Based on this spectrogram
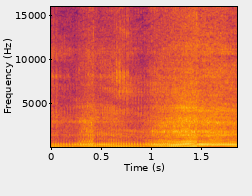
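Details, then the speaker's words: Kawasaki KLX110 pit bike after new pipe, airbox and fuel and idle screw adjustment, about a turn and a half out: single revs crisply through repeated throttle blips with no stumble; now revs out fully, unlike before. "It actually revs out too. Remember last time it wasn't revving out. Oh yeah, dude. Runs so crisp now."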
